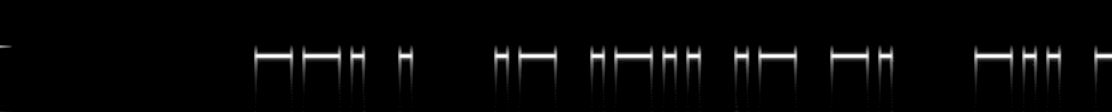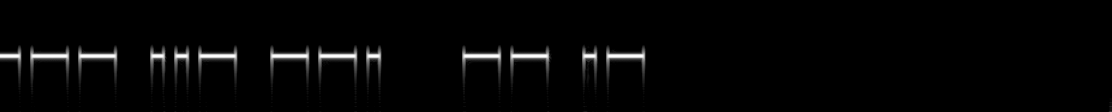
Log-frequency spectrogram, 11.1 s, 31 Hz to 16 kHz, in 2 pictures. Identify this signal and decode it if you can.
Morse code, heard as a keyed tone, about 20 wpm, 700 Hz. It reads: GE ALAN DOUG MA
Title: K1USN SST QSO Practice - 20wpm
